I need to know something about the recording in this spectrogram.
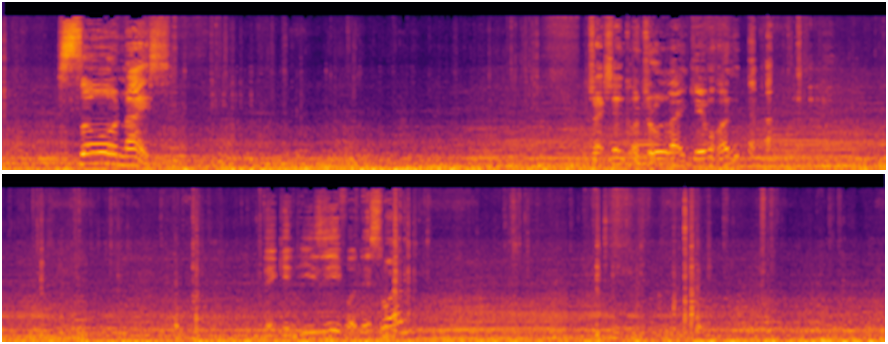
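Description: A car engine hums and revs steadily from inside the car.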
